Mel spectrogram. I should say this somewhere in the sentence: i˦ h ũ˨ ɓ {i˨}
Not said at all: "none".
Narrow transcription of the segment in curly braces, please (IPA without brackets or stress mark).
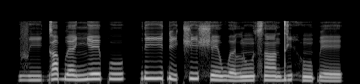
e˨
